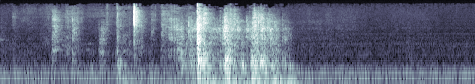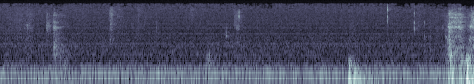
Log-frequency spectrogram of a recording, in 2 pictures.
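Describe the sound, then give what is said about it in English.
A door opens with a few sharp clicks and a rattling, scraping burst as someone walks in, then after a quiet pause it closes behind him with a low, muffled thud. Moderately loud, with no voices. “Trenton opens the door. He walks in.”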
